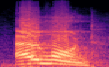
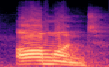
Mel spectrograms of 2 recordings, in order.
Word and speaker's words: almond: एल जो है इसमें ये साइलेंट है, एल साकिन है, साइलेंट है। AH आ, ठीक है। MUND मंड, आमंड, आमंड, ठीक है।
